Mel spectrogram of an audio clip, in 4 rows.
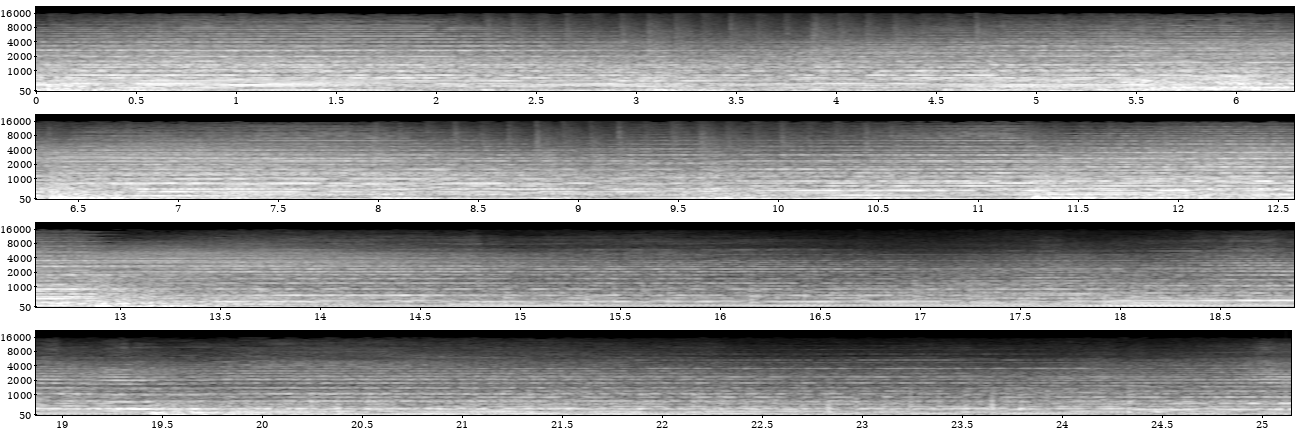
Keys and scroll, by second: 13.7-14.9 typing, 24.5 1.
